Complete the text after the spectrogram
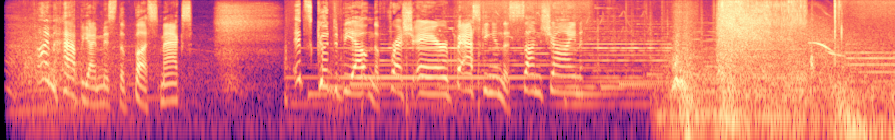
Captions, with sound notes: [sighs] I'm happy I missed the bus, Max. [sniffs] It's good to be out in the fresh air, basking in the sunshine.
